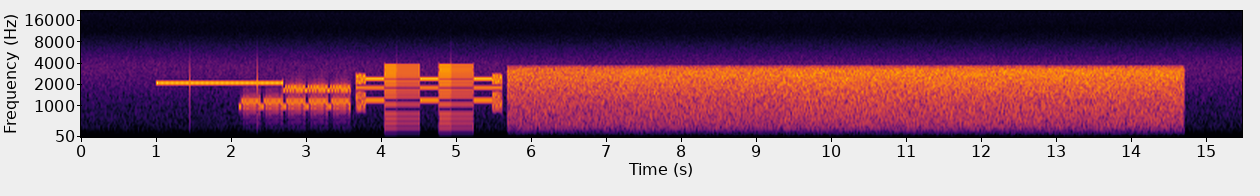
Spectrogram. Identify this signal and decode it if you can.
Dial-up modem handshake (V.34 or later), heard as a whistle, warbles, then hiss.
